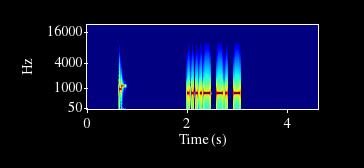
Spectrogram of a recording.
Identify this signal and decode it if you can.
Morse code, heard as a keyed tone, about 28 wpm, 700 Hz. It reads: 4NT
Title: Common Cut Numbers - 3-Digit 28wpm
